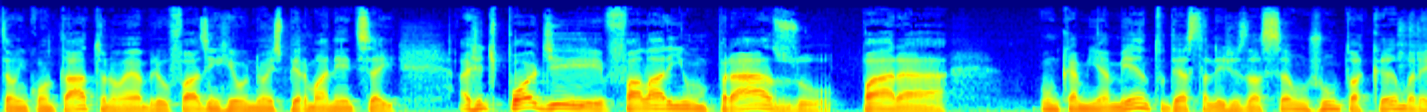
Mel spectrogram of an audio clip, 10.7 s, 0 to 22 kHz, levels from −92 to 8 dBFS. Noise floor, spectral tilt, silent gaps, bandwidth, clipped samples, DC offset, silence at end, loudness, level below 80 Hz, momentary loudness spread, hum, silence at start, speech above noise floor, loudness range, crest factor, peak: -43 dBFS; -6.5 dB/octave; none; 16.5 kHz; under 0.1%; under 0.1%; 0 s; -18 LUFS; -42 dBFS; 7 LU; none; 0 s; 26 dB; 2 LU; 18 dB; 0 dBFS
